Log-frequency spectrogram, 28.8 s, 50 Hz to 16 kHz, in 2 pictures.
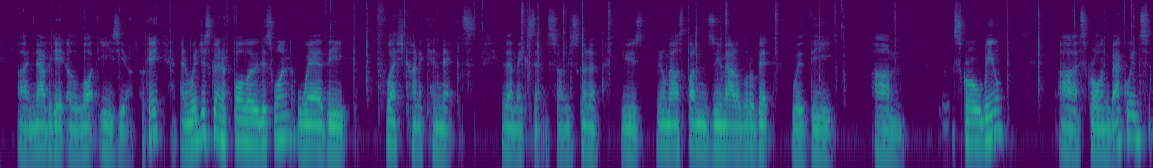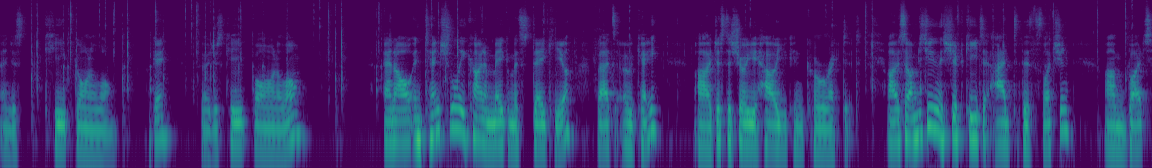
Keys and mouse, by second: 4.4 shift+middle click, 5.8 shift+click, 6.6 shift+middle click, 7.1 shift+middle click, 8.5 shift+middle click, 10.3 shift+click, 12.8 shift+middle click, 14.7 shift+middle click, 15.9 shift+middle click, 16.9 shift+middle click, 18.2 shift+click, 18.5 shift+middle click, 19.6 shift+click, 20.0 shift+middle click, 24.6 shift+click, 25.2 middle click, 26.8 shift+middle click.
